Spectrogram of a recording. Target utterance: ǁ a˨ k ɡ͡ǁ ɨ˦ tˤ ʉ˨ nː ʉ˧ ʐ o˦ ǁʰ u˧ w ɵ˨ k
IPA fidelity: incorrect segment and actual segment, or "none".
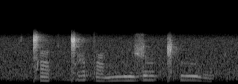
none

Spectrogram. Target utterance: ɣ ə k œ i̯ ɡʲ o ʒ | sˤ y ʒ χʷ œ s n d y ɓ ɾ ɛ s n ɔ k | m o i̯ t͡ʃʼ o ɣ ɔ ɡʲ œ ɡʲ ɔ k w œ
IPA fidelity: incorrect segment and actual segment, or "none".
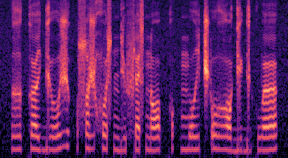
ɓ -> f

